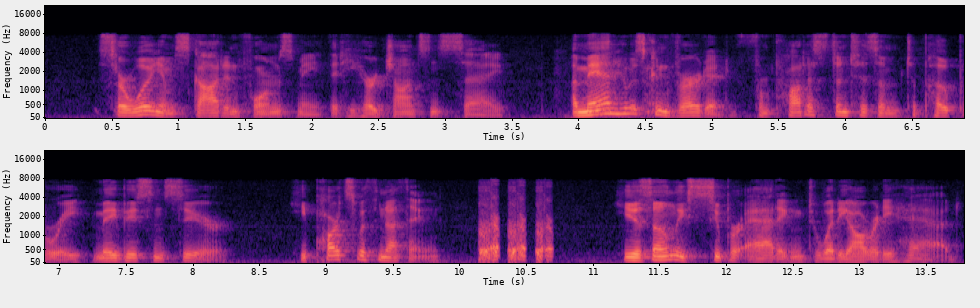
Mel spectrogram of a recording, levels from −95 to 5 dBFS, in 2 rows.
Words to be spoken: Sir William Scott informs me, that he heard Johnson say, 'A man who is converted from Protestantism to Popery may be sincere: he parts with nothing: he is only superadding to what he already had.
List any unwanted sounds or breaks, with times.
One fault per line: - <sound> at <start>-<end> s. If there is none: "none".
- laugh at 10.1-10.7 s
